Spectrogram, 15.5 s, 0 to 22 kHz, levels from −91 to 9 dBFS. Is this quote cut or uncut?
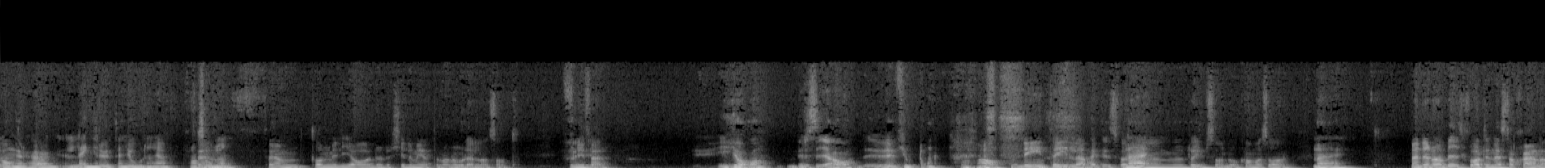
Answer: uncut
